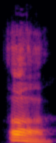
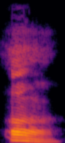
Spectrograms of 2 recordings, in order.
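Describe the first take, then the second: The two takes are said the same way.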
